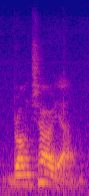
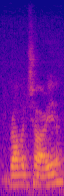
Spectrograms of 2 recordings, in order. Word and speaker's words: brahmacharya: thoroughly and next one bromcharia brahmacharya I think it's pronounced and in the very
